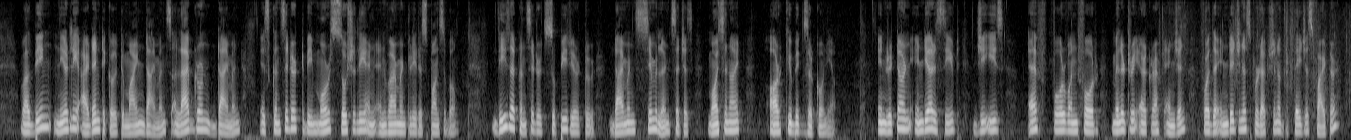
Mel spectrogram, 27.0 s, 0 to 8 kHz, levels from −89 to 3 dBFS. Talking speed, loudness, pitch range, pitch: 110 wpm, -26 LUFS, 120-145 Hz, 130 Hz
